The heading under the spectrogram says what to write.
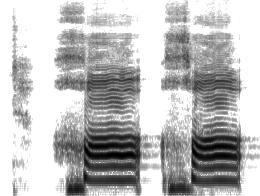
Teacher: کہیں پر بھی آ جائے اس کو آپ موٹا پڑھو گے. خا، خا، پیچھے سے آواز آپ کی بھاری ہو رہی ہوگی، آواز اٹھتی ہوئی محسوس ہوگی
